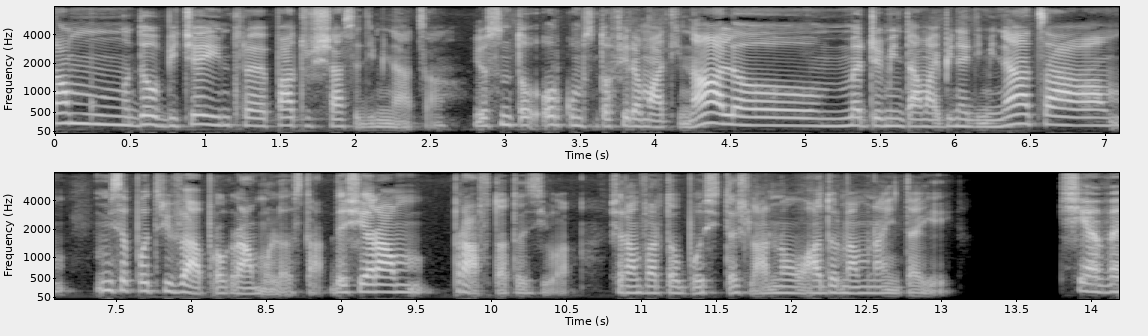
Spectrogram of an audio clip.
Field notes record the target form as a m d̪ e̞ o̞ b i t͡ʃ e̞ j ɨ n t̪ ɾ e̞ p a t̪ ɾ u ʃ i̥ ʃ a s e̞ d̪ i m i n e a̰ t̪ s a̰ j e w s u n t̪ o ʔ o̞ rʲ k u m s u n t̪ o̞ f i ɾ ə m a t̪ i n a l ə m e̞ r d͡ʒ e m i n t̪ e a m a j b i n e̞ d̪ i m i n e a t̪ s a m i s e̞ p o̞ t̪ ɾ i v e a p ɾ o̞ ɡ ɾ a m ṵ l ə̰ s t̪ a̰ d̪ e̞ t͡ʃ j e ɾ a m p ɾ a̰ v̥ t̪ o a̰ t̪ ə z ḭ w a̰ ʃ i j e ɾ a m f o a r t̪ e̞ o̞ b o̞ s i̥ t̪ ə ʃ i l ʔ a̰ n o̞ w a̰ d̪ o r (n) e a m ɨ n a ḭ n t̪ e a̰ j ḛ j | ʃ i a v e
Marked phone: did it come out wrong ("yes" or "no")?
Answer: yes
